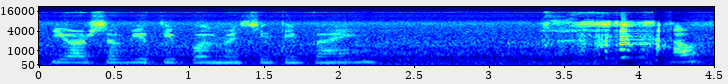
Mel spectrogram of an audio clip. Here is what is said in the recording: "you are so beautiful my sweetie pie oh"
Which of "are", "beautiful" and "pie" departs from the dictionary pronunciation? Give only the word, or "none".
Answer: beautiful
